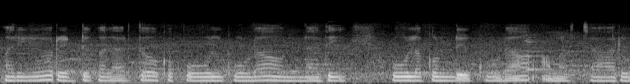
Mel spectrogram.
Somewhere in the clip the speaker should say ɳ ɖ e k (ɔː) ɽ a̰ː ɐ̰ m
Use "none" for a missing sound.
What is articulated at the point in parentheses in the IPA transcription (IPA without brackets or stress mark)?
uː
